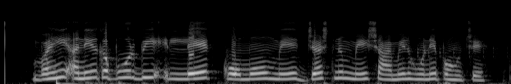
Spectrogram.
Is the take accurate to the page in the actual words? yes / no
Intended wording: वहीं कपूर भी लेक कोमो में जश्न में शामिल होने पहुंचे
no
